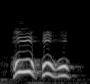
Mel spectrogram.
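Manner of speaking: mock jolly laugh. Joking exaggerated vocal noises.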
